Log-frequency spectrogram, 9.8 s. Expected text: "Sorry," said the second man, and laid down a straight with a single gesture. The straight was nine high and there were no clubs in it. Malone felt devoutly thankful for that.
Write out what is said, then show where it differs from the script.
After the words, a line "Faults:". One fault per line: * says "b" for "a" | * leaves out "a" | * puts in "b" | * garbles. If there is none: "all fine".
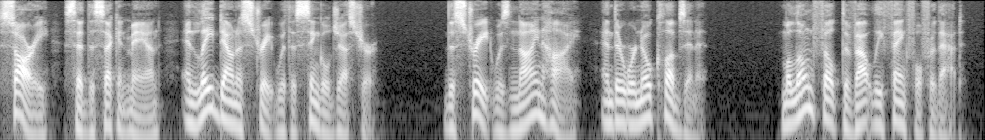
"Sorry," said the second man, and laid down a straight with a single gesture. The straight was nine high and there were no clubs in it. Malone felt devoutly thankful for that.
Faults:
all fine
